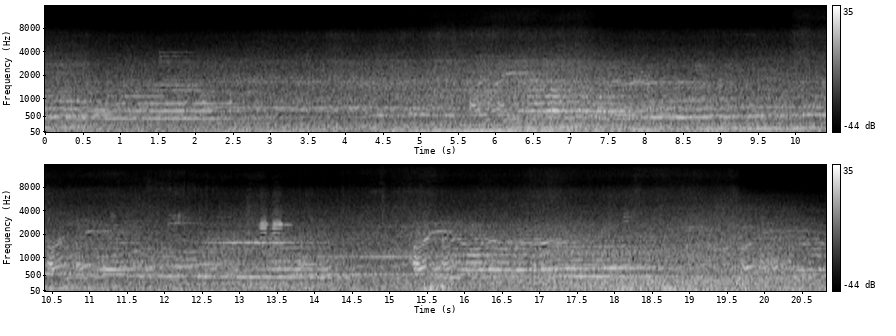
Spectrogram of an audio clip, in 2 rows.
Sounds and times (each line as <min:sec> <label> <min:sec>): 0:00.0 muezzin is singing 0:20.8
0:00.0 traffic 0:20.8
0:13.2 people sound the horn 0:13.8
0:18.0 people sound the horn 0:18.4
